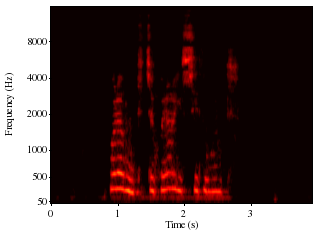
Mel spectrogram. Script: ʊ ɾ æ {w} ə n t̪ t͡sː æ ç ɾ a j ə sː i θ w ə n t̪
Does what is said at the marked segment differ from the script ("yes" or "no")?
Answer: no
